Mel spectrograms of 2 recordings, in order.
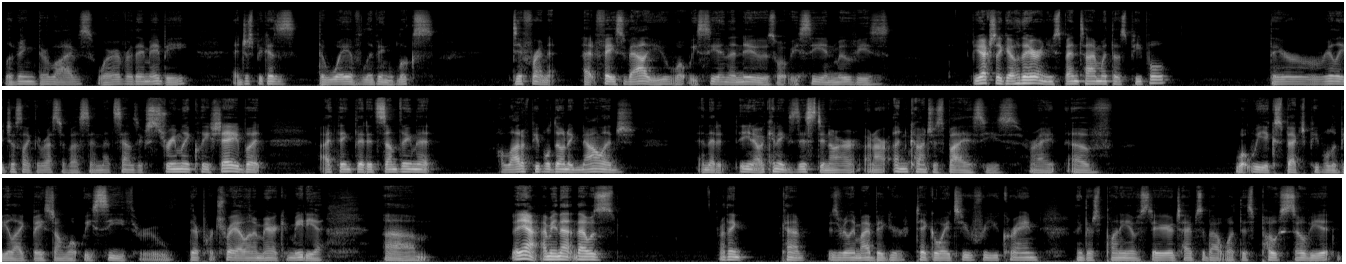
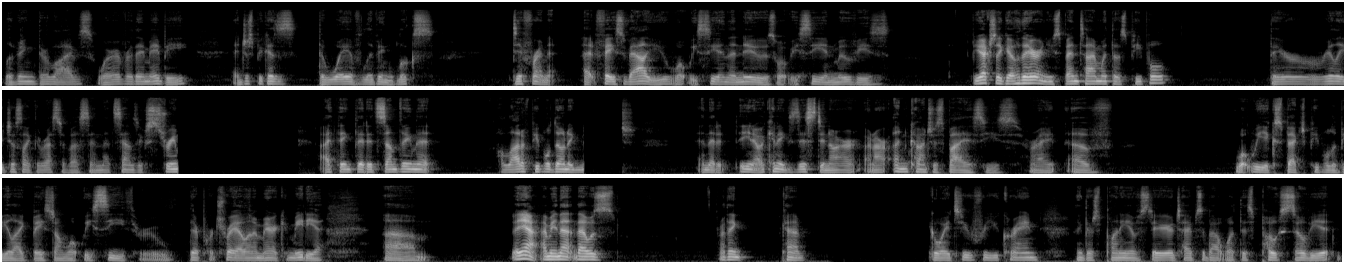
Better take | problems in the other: first | audio cutting out; at 15 s for 1 s, at 19 s and at 35 s for 1 s

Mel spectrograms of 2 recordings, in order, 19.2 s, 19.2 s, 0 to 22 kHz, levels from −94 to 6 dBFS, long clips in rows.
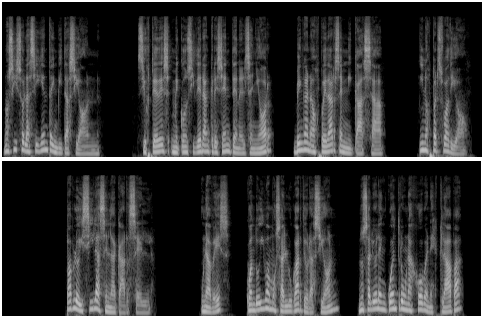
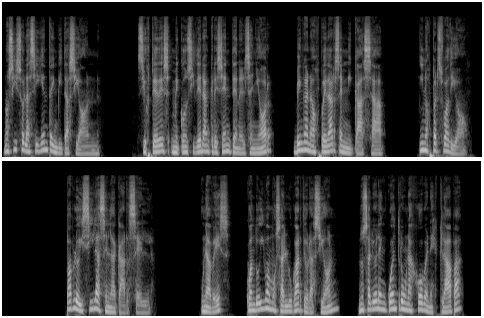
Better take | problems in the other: neither | none

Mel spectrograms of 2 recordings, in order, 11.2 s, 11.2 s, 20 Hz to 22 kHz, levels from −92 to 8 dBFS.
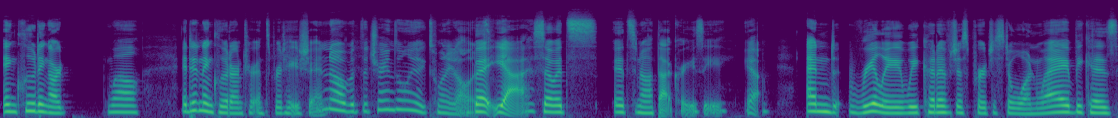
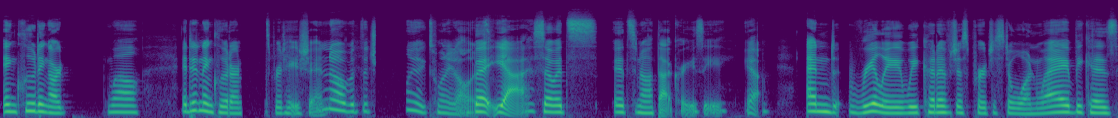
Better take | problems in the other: first | audio cutting out; at 2.5 s and at 4 s

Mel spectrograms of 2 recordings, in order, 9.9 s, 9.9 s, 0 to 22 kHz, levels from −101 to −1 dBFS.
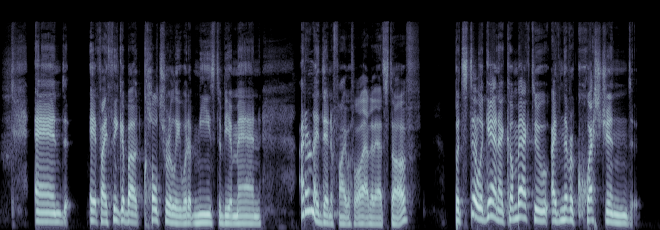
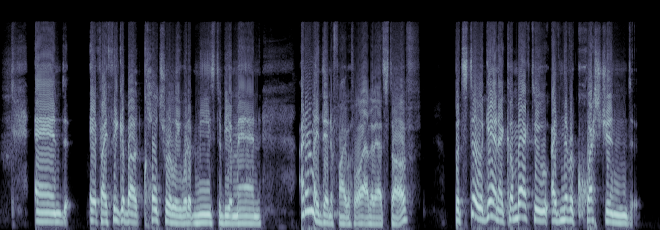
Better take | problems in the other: first | distortion; slight; 11% of the sound clipped

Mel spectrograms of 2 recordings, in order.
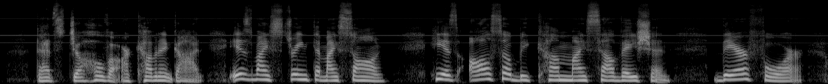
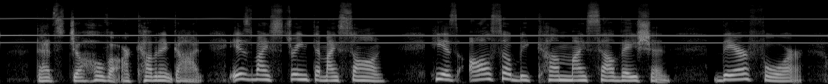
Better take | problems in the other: first | high-pitched whine; loud; throughout; 4 kHz, 7 dB below the speech; faint in the first

